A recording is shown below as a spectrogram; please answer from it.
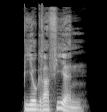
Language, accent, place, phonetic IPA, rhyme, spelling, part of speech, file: German, Germany, Berlin, [bioɡʁaˈfiːən], -iːən, Biographien, noun, De-Biographien.ogg
- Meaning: plural of Biographie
